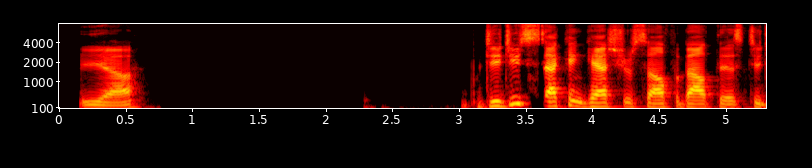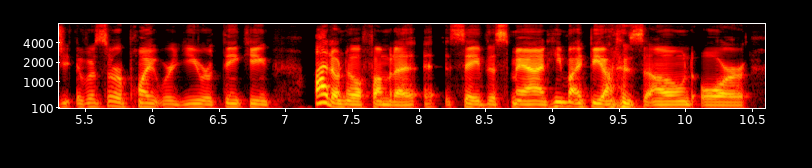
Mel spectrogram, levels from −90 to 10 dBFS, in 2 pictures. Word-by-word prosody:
Yeah. 100 +1 -2 2.6
Did 165 +6 -1
you 245 - +2
second 160 - +3
guess 140 0 +3
yourself 125 -3 -1
about 120 -1 +1
this? 115 -1 -5
Did 115 - -8
you - - -9
was 135 0 -6
there 165 - -4
a 140 - -3
point 135 -1 -2
where 120 - -7
you 120 +3 -6
were 115 - -4
thinking, 120 0 -4 0.3
"I - - +8
don't 125 - +3
know 110 -2 +2
if 105 - -5
I'm 110 - +1
gonna 100 +1 +1 0.2
a 105 - -13
save 115 0 0
this 110 -2 -1
man, 110 -1 +6
he 155 - -2
might 125 -3 +1
be 125 - +4
on 110 - +1
his 120 -3 -1
own" 105 0 +1
or, 100 -1 0
115 Hz, 200 wpm, -25 LUFS, 110-135 Hz, 2.6 s, I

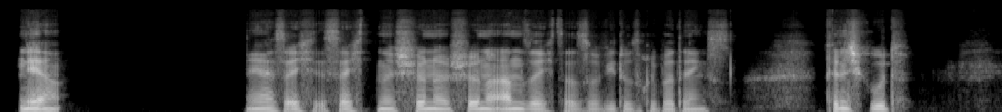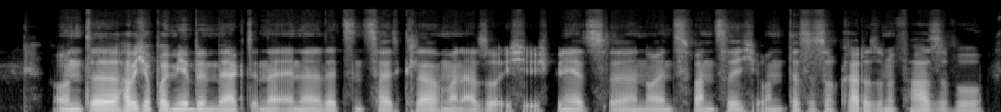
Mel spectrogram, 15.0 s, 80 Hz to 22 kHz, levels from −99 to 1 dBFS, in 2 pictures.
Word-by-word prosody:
Ja. - - +6 1.4
Ja, 110 +1 0
ist 110 - -6
echt 105 +3 0
ist - - -9
echt 115 +4 -3
'ne 105 0 -1
schöne 105 -1 +1
schöne 105 -1 +1
Ansicht, 100 -2 0
also, 95 +2 -8
wie 100 - -8
du 100 - -7
drüber 95 -2 -7
denkst. 95 +1 -8 0.7
Finde 120 0 +3
ich 105 - +6
gut. 105 -1 -2 1.1
Und, 95 -1 +1
äh, 95 -1 +9
habe 105 +1 +8
ich 105 - +4
auch - - +2
bei 95 - +4
mir 100 +1 +5
bemerkt 90 -2 +2
in - - -5
der 85 - 0
in 90 - -2
der 85 -1 +1
letzten 90 +2 -4
Zeit, 90 -1 -2
klar, 90 0 +1
man - - -2
also - - -3
ich - - -5
ich - - -9
bin - - -4
jetzt, 90 -3 -2
äh, 85 0 -2
29 90 +3 -4
und 85 0 -8
das 90 0 -5
ist 90 - -8
auch 85 -2 -7
grade 85 0 0
so 85 - -8
'ne 85 -1 -5
Phase, 85 +1 -3
wo 80 -1 -6
95 Hz, 200 wpm, -26 LUFS, 85-100 Hz, 1.4 s, äh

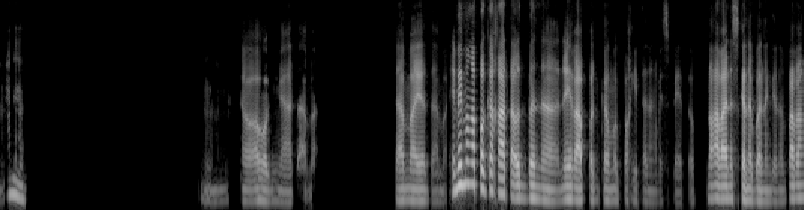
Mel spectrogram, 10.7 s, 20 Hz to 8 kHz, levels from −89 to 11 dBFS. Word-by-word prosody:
Mm. 150 -7 -9 2.3
Mm. 105 +1 -27 0.2
Oo. 110 0 -9
'Wag 110 -2 -7
nga, 100 -1 -12
tama. - - -17 1.1
Tama 115 0 -4
'yan, 110 -1 -4
tama. 105 0 -21
Eh, 205 - -5
may 270 +1 +7
mga 285 -1 +3
pagkakataon 180 - +4
ba 140 0 +2
na 120 -2 -4 0.2
nahirapan 120 -1 +1
kang 115 -1 -9
magpakita 110 -1 -18
ng 100 -1 -25
respeto? 100 - -24 0.2
Nakaranas 130 -1 +3
ka 125 - +4
na 115 - -2
ba 115 - -2
ng 105 -1 -12
gano'n, 105 0 -19
parang 140 +1 0
115 Hz, 150 wpm, -22 LUFS, 110-140 Hz, 2.3 s, may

